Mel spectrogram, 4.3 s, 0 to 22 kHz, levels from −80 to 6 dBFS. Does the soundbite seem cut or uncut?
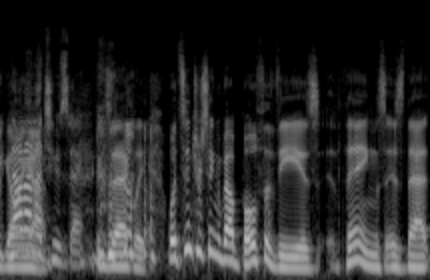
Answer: uncut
